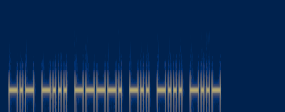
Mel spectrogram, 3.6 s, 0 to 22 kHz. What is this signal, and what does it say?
Morse code, heard as a keyed tone, about 34 wpm, 700 Hz. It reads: KB9DBX
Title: USA Call Signs Repeated 3x 35wpm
